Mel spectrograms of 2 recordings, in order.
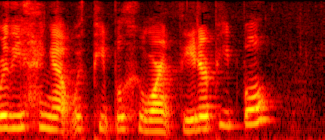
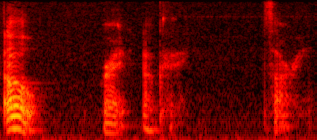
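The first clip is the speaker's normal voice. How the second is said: very soft, near-whispered embarrassed retreat; sheepish mumble; 3 semitones lower, 10 dB quieter than usual. Retold or imitated. Teller retreating after friends looked at her funny, sheepish and hushed. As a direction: back down meekly, barely audible.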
